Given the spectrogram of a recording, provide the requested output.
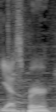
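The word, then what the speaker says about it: Jesper: Is anybody else bothered by the fact that Yesper's name is pronounced Yesper and there's a J at the beginning?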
